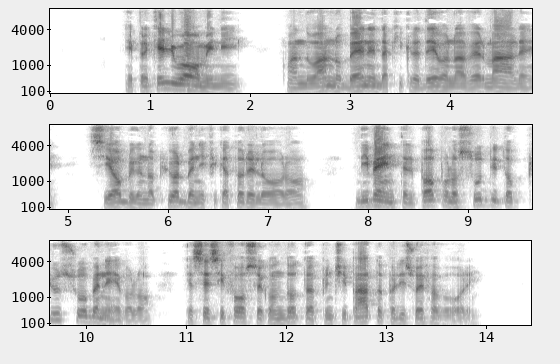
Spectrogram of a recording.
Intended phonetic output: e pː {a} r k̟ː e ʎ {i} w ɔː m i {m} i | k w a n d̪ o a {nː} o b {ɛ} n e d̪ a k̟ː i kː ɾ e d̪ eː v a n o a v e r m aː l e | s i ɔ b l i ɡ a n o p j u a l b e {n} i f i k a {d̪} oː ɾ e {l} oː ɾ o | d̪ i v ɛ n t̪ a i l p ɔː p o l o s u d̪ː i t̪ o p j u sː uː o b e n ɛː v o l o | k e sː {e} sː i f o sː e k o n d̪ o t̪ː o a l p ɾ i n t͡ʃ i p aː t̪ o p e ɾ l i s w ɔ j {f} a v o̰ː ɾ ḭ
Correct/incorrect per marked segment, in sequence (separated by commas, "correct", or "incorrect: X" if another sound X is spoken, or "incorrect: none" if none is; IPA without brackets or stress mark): incorrect: e, correct, incorrect: n, correct, incorrect: ɛː, correct, incorrect: t̪, correct, correct, correct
